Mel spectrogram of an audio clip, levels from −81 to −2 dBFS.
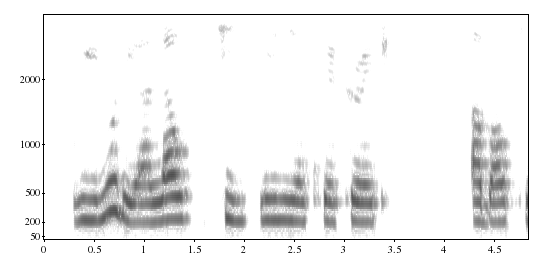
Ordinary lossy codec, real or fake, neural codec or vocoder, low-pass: none; fake; codec, 16 kHz in and 24 kHz out, 1 kbps, XY-Tokenizer; 3.6 kHz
